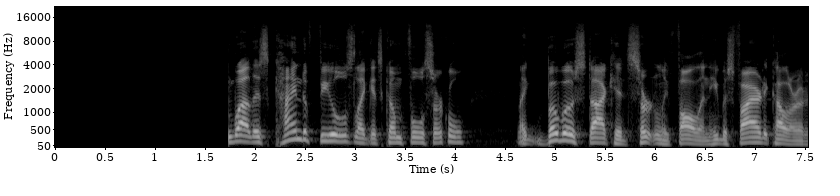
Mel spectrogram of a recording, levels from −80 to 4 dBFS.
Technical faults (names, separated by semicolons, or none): cut-off start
